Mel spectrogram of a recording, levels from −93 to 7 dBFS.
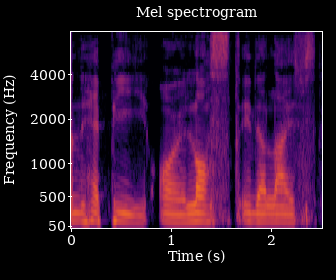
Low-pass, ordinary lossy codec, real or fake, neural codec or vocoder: none; none; fake; codec, 16 kHz, 16 kbps, FunCodec, trained on Chinese and English, 50 frames a second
